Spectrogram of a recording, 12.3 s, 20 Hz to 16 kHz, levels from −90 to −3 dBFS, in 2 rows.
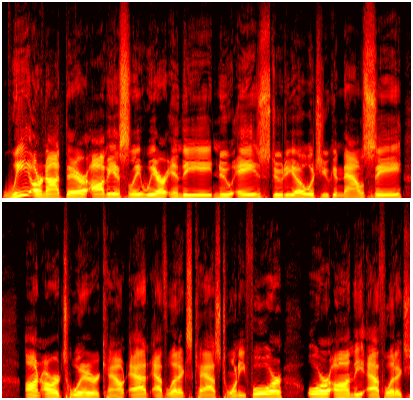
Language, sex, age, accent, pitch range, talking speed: English, male, 40-59, American, 155-185 Hz, 130 wpm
